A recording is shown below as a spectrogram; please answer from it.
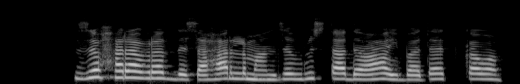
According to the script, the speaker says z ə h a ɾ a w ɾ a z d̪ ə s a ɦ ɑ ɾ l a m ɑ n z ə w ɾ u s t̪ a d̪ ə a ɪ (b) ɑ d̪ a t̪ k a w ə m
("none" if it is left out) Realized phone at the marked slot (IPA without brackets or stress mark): b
